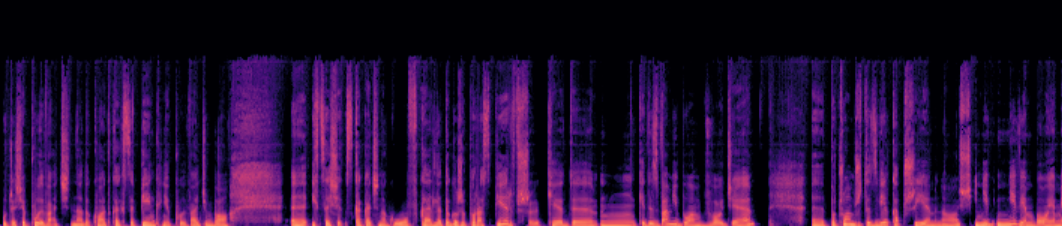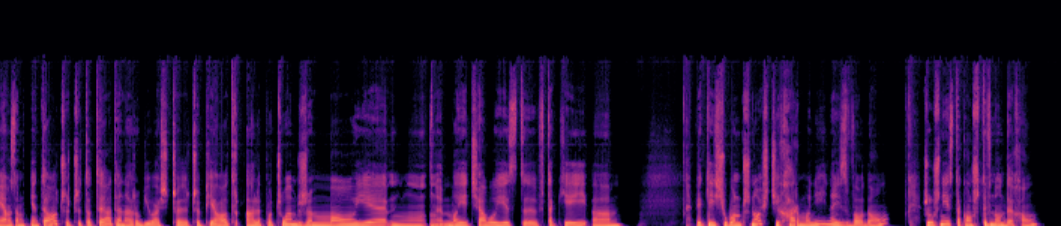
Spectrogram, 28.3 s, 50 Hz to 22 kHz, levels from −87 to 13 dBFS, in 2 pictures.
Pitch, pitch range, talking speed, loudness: 210 Hz, 180-230 Hz, 155 wpm, -18 LUFS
